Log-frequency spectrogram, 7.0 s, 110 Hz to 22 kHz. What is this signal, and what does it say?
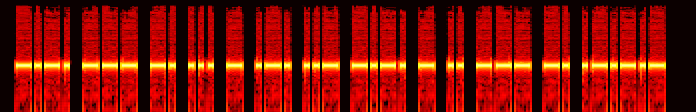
Morse code, heard as a keyed tone, about 25 wpm, 1000 Hz. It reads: CONSTRUCTION.
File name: qotdfiles / 25wpm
